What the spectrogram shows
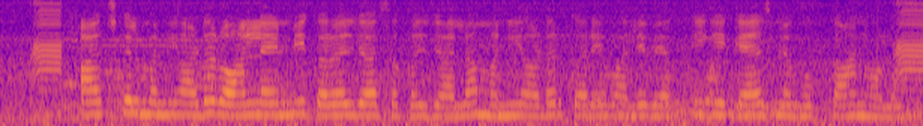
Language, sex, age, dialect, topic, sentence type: Bhojpuri, female, 18-24, Western, banking, statement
